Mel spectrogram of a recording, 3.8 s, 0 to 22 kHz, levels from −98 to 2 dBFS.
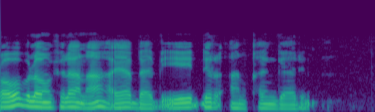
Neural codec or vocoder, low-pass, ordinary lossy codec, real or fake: none; 7.2 kHz; none; real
